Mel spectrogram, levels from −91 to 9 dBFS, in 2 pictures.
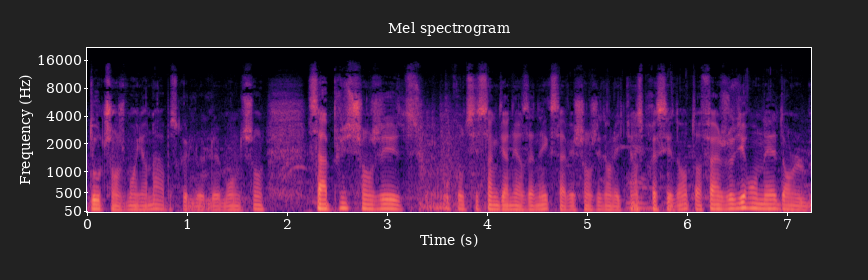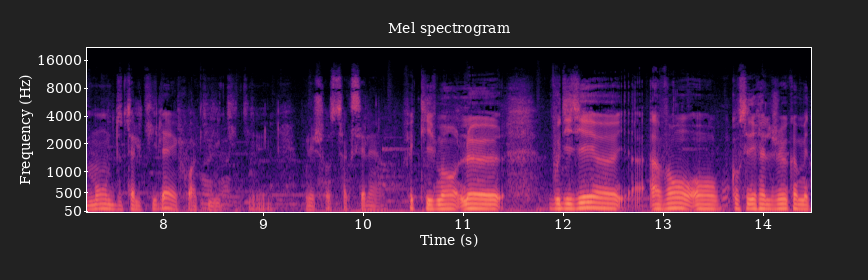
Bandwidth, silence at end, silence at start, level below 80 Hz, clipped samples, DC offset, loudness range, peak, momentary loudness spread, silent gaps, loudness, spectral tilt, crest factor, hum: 12 kHz; 0 s; 0 s; -46 dBFS; under 0.1%; under 0.1%; 7 LU; -2 dBFS; 14 LU; none; -23 LUFS; -6 dB/octave; 20 dB; none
